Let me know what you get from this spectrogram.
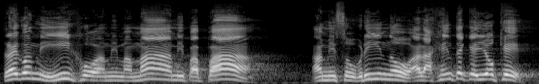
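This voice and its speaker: Man, pastor, sermon, high voice, asks the congregation questions, echoing hall. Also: unhurried. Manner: lively preaching with questions to the audience. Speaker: guest pastor. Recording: long hall reverb.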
